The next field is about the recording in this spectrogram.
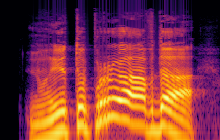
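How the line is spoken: Offended. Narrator (Russian): обиженно заморгал Нанос

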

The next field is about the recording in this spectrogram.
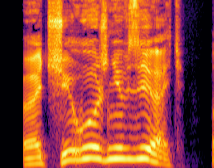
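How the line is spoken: Low booming rumble. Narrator (Russian): прогудел Грим

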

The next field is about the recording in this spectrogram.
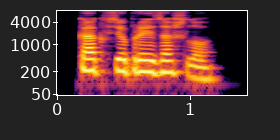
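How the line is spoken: Curt question. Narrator (Russian): отрывисто спросила Арьяна

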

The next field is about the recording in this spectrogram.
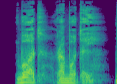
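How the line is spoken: Quiet. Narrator (Russian): негромко сказал он

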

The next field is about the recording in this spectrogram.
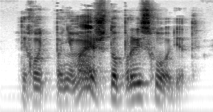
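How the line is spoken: Whispered. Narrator (Russian): шепнул ему

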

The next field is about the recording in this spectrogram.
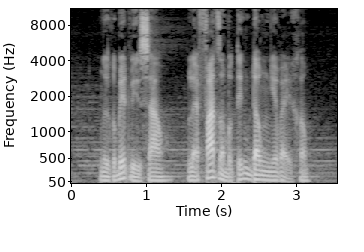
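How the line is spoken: Cold sneering laugh. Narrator (Vietnamese): Tiểu Thất cười nhạt

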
